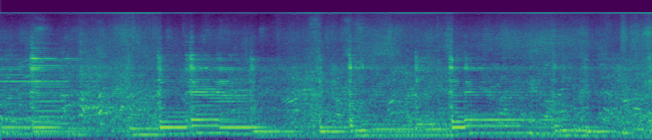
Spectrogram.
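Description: Solo electric guitar played live through an amplifier, a line of sustained notes and chords changing about every half second.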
